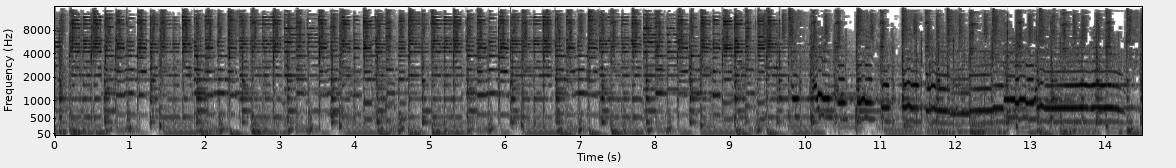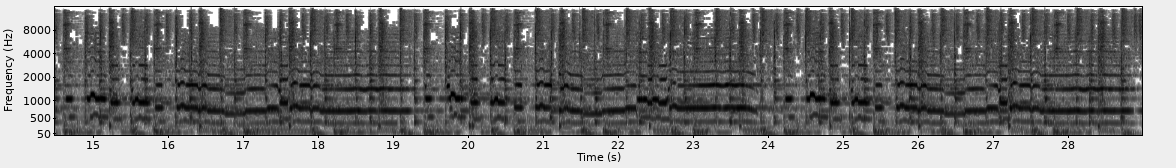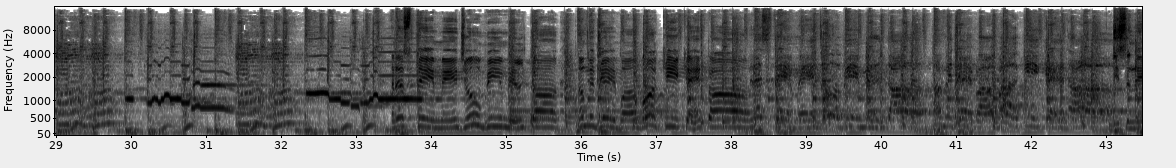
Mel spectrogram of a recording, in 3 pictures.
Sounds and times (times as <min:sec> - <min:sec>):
Music of Bollywood: 0:00.0 - 0:43.4.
